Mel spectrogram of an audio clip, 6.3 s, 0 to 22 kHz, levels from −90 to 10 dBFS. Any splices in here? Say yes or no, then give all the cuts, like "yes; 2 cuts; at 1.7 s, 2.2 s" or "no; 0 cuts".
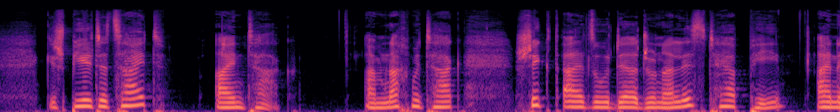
no; 0 cuts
